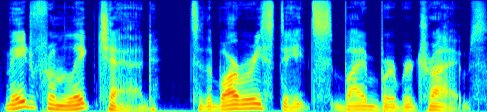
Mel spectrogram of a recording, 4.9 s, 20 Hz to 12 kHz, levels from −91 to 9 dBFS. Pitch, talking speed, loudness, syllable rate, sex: 110 Hz, 135 wpm, -18 LUFS, 3.9 syllables/s, male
